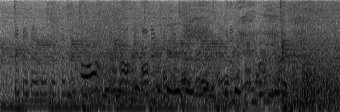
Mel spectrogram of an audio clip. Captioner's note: giggles; laughing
